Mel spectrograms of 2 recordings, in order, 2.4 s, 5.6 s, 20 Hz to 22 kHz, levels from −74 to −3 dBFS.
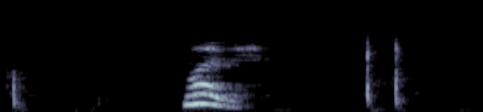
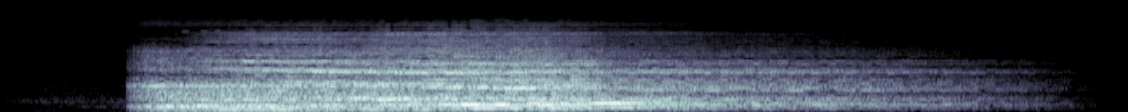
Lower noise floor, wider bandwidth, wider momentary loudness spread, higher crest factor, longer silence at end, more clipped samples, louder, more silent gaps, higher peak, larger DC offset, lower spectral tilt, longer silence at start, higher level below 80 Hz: first, -73 dBFS vs -64 dBFS; second, 5.8 kHz vs 10.5 kHz; first, 21 LU vs 18 LU; first, 22 dB vs 14 dB; second, 0.4 s vs 0.9 s; neither; second, -27 LUFS vs -12 LUFS; neither; second, -10 dBFS vs 0 dBFS; neither; about the same, -5.5 dB/octave vs -6 dB/octave; second, 0.05 s vs 0.65 s; second, -88 dBFS vs -48 dBFS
